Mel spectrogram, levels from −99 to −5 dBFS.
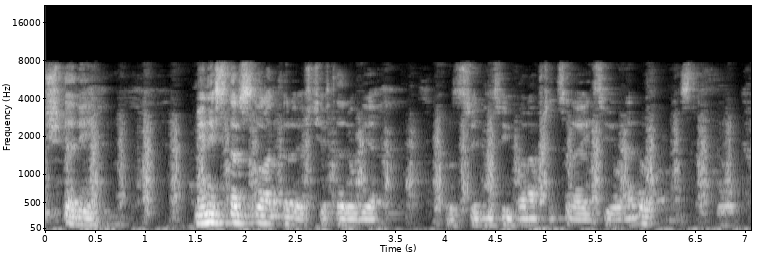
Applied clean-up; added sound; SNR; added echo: classical method WPE with log-MMSE.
